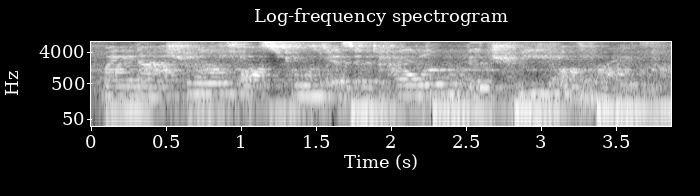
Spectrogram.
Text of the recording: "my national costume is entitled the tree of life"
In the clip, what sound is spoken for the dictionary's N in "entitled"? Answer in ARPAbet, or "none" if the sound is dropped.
none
